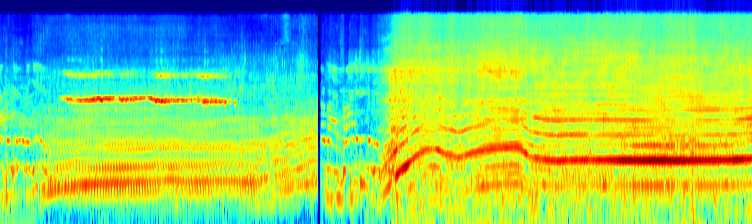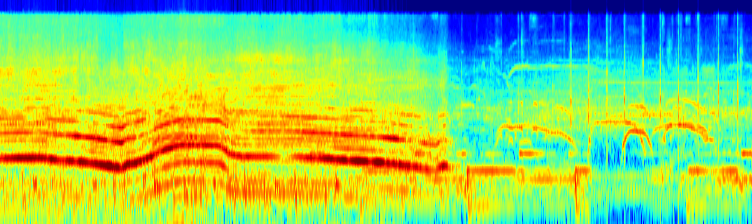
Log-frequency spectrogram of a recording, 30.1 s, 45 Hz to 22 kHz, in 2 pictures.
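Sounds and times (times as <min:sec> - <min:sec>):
tyres spinning on asphalt: 0:00.0 - 0:05.6
car engine revving hard: 0:00.8 - 0:06.4, 0:07.6 - 0:24.4.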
